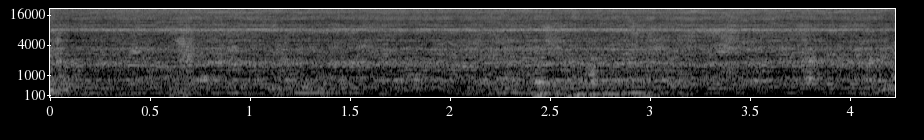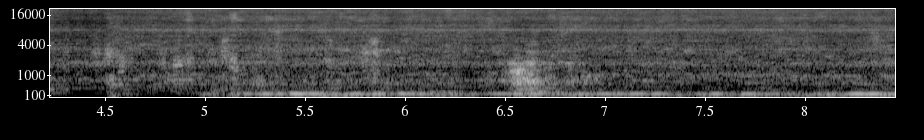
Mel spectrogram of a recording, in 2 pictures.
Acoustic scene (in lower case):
restroom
